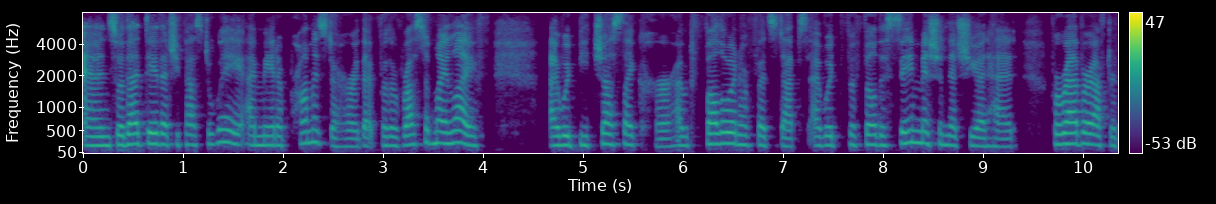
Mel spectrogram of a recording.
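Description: In an American accent, a woman with a medium-pitched voice speaks at a very fast pace. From Paris, France, then Plano, Texas from age 10. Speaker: tech company founder and CEO. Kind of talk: interview. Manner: animated.

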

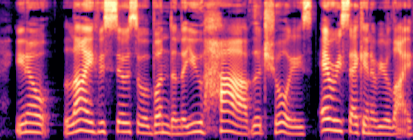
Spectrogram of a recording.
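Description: At a fairly slow pace, a woman of medium pitch speaks in an animated, warm tone with ordinary pitch variation, on a very clean recording with a silent background. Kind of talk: pep talk. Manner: warm, rousing and emphatic, repeating phrases for drive; animated, encouraging, heartfelt.

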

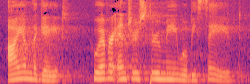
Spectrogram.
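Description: Medium pitch and ordinary pitch variation from a woman, with audible room echo. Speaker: scripture reader at church service. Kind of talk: reading aloud. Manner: soothing.

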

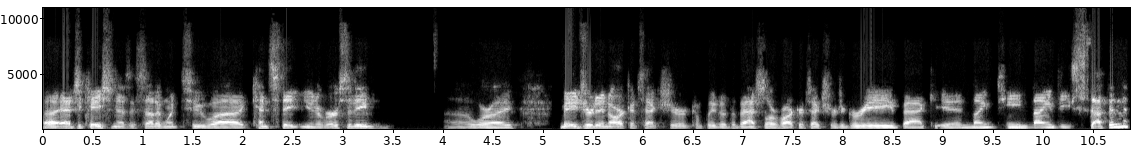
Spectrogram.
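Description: An American-accented man speaks at a moderate pace and medium pitch. His tone is fairly bright and his intonation fairly even.

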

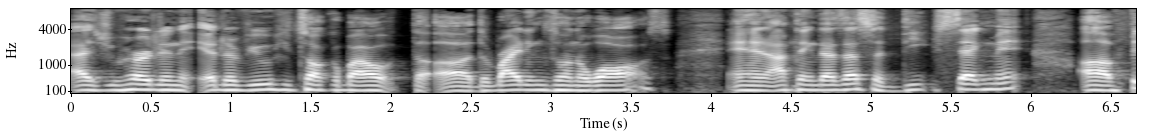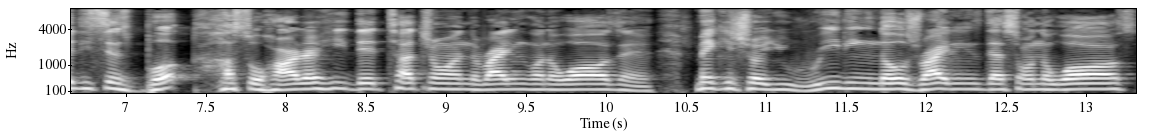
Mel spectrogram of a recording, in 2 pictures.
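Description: Speaking at a moderate pace, a man uses an ordinary speaking voice, pitched fairly high, with fairly even intonation. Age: 20s. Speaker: podcast host. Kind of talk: casual monologue.

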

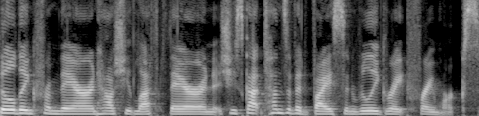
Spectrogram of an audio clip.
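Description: Medium in pitch, a woman's voice carries ordinary pitch variation. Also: very clean recording, silent background. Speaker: podcast host. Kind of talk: solo podcast monologue. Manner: animated.

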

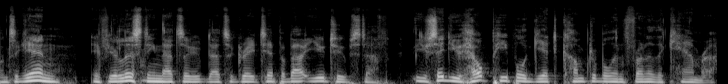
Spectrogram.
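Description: Somewhat breathy, a man talks at a fairly quick pace. The recording is very clean, with a silent background. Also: medium pitch for a man, ordinary pitch variation. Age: 50s. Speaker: podcast host. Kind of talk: interview.

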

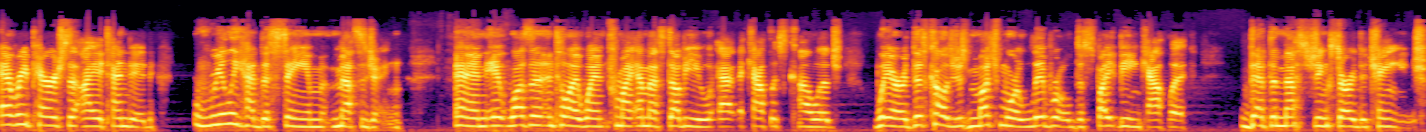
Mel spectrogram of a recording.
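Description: With very even loudness, a woman speaks at a moderate pace in a fairly high pitch, her intonation monotone and flat. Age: 30s. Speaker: counseling client. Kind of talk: counseling session.

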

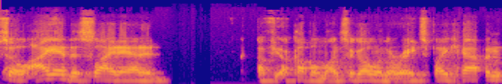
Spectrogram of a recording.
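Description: Speaking at a fairly quick pace, a man with a medium-pitched, somewhat breathy voice keeps his loudness very even while his pitch varies in an ordinary way. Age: 50s. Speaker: real estate investment executive. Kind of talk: casual interview.

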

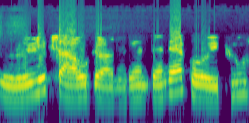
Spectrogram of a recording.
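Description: This man talks at a fairly slow pace. His pitch is medium, with ordinary variation. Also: dry, close sound with no echo. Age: 50s. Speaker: musician and author. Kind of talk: phone interview. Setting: phone call. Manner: hesitant, many fillers.

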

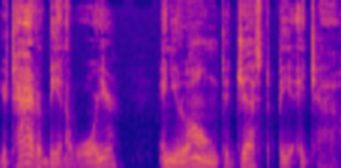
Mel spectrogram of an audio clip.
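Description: With a Southern US accent, a man speaks very slowly in a dark, mellow, soothing and gentle tone with very wide pitch swings, on a very clean recording with a silent background. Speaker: preacher. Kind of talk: devotional reading, guided meditation prayer. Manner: slow, soothing, gentle; earnest, pastoral.

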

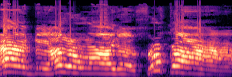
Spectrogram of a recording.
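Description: A put-on character voice pitched high. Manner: comic, exaggerated.

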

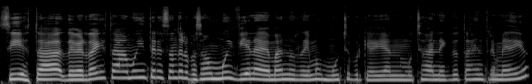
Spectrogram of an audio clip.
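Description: Lively intonation in a Chilean accent. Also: woman. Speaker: podcast host. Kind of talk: casual interview chat.

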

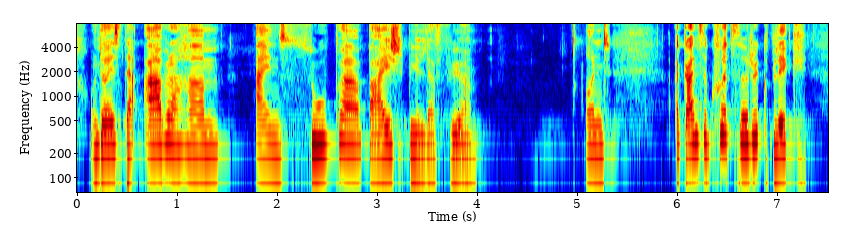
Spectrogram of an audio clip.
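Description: With long, frequent pauses, a woman speaks very slowly at a fairly high pitch and with lively intonation. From Bavaria, Germany (Trostberg). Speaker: pastor. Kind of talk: sermon.

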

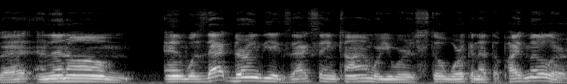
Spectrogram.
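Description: In an unremarkable speaking voice, a man talks at a medium pitch and moderate pace with ordinary pitch variation. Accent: American. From DC and Maryland area. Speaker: hip-hop interviewer. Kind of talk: interview. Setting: video call. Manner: casual.

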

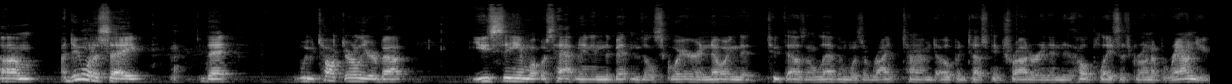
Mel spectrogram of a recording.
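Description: A man with a Southern US accent at a fairly quick pace, medium in pitch with ordinary variation. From Little Rock, Arkansas. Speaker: podcast host and food writer. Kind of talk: interview.

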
